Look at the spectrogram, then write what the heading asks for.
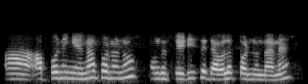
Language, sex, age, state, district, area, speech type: Tamil, female, 18-30, Tamil Nadu, Perambalur, urban, conversation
